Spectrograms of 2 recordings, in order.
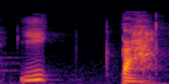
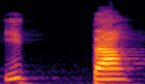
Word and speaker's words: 있다: 그래서 있다 이렇게 되는 겁니다. 거기 있다 이렇게 디귿으로 발음됩니다. 얘 시옷이 호받침에서 디귿으로 발음되니까요. 되시겠죠?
